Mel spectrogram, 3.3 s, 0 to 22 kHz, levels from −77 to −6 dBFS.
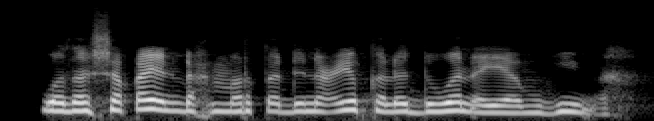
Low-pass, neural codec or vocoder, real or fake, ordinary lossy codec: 19.8 kHz; autoencoder, 48 kHz, 32 numbers a frame, DAC-VAE, trained on Japanese speech; fake; MP3, 96 kbps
